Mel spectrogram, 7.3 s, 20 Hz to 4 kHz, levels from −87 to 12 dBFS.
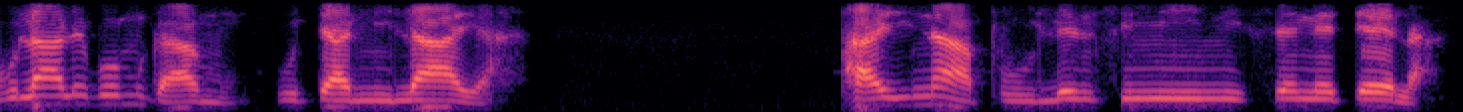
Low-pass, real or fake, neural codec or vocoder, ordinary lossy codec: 3.6 kHz; real; none; none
